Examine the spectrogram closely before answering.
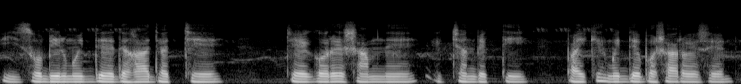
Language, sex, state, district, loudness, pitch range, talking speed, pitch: Bengali, male, Assam, Hailakandi, -19 LUFS, 120-130 Hz, 120 wpm, 125 Hz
